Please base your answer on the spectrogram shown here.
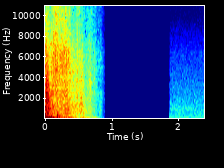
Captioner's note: crash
